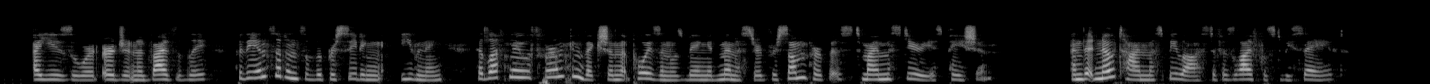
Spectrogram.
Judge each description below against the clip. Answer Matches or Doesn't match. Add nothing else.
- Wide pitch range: Doesn't match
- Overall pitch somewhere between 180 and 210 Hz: Doesn't match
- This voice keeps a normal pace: Matches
